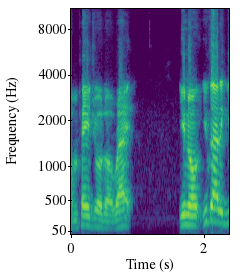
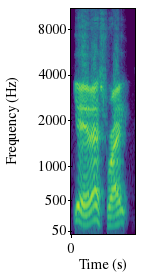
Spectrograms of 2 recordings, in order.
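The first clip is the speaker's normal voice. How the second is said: usual speaking voice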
